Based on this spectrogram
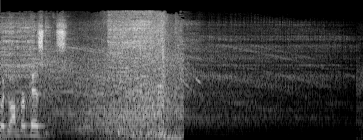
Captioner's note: circle saw grinding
